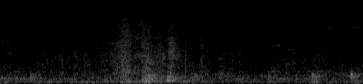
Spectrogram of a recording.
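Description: Chalk or marker scratches across a classroom board while a lesson is written out, short soft strokes and taps at close range, fairly faint.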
